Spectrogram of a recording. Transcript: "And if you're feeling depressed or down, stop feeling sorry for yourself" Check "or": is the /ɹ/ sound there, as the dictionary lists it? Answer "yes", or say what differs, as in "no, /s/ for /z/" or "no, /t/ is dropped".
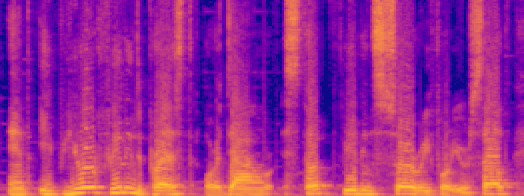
yes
